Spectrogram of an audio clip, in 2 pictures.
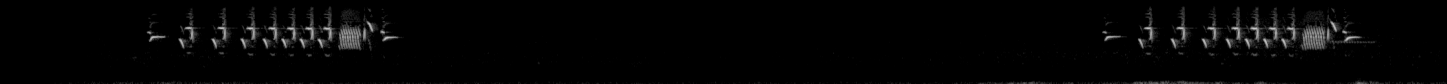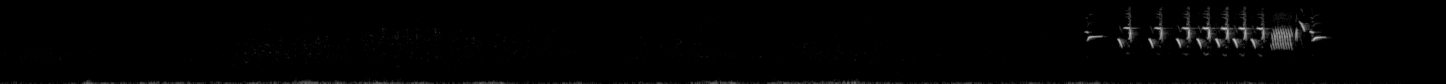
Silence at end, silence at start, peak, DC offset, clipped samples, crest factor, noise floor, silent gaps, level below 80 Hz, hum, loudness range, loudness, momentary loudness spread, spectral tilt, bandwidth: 1.2 s; 1.5 s; -4 dBFS; under 0.1%; under 0.1%; 20 dB; -75 dBFS; none; -62 dBFS; none; 12 LU; -16 LUFS; 11 LU; 6 dB/octave; 16 kHz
